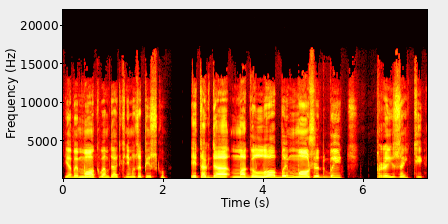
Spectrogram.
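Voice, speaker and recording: A man doing a haughty, impatient doctor in an audiobook. He speaks with careless authority and clips every syllable. The delivery is slow and deliberate, and the sound is dry and close. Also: fairly high pitch, very animated, a little mellow, no echo, pitched above the performer's own voice. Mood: curt impatient. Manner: clipped, stressing every syllable. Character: curt, impatient, self-important male doctor.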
